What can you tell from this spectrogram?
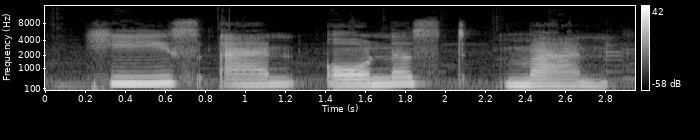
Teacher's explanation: it sounds like a vowel because the letter h is silent we have to say he is an honest man not harnessed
